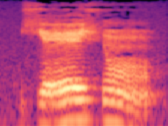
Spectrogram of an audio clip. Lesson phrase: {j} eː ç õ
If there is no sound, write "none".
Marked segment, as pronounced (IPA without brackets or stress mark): ç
